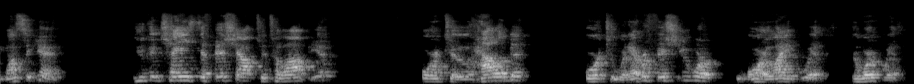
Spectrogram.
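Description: Chatty chef in a roomy kitchen. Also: male voice, fairly high pitch, fairly bright tone. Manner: chatty, enthusiastic, talks straight to viewers. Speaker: chef presenting a cooking demo. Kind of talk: casual cooking demonstration. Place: home kitchen, indoors. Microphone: far camera mic. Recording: roomy kitchen sound, mic at a distance.

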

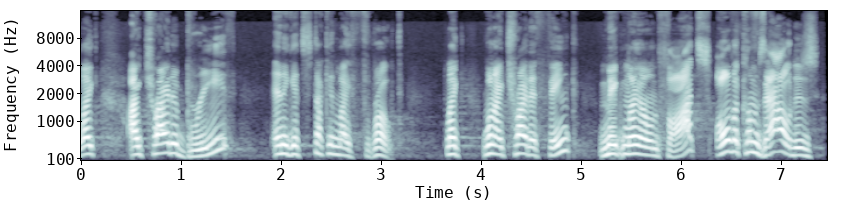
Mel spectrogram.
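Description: Anxious, distracted young student, performed by an actor, mid pitch, halting and repetitive, radio play monologue. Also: lightly acted. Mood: anxious, overwhelmed.

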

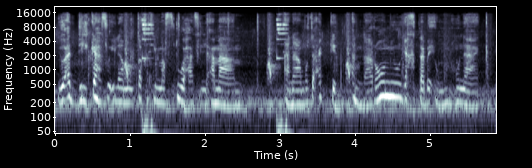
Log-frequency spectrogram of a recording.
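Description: A woman's voice: medium pitch, quick pace, lightly acted. A woman voicing a confident young boy superhero who leads the team in a cartoon game. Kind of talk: cartoon video game acting. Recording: very loud game noise behind.

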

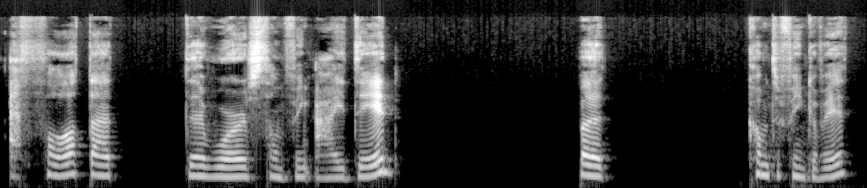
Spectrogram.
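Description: A woman playing a hurt, fed-up office coworker in an ASMR roleplay, halting and pleading, with pauses and sighs. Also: sits low. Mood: frustrated, fed up. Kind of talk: ASMR roleplay, slow intimate monologue.

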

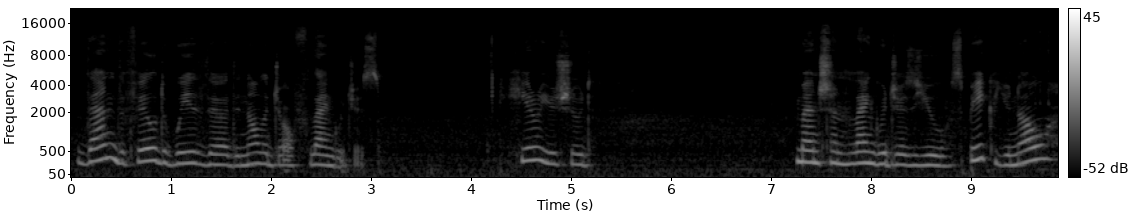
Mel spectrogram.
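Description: Slow Russian-accented woman guiding a form. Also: on the high side, a little mellow. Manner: slow, deliberate, pauses while clicking. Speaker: university staff guide. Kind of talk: screen-recorded tutorial walkthrough.

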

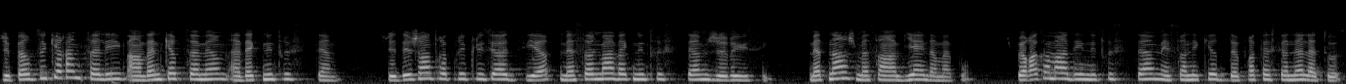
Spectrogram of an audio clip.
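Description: A woman in her thirties with a Québécois accent giving a calm, sincere diet testimonial in a studio. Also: a little high, normal speed. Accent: Québécois French. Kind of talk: scripted testimonial. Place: studio against a plain backdrop. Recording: dull old TV audio.

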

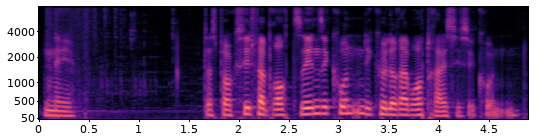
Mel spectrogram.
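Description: A man's voice: a little high, moderate pace, a little mellow. A man casually chatting while playing a strategy game, thinking aloud with many restarts, a little under the weather. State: slightly ill, a bit hoarse. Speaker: let's play co-host. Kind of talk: casual gameplay chat.

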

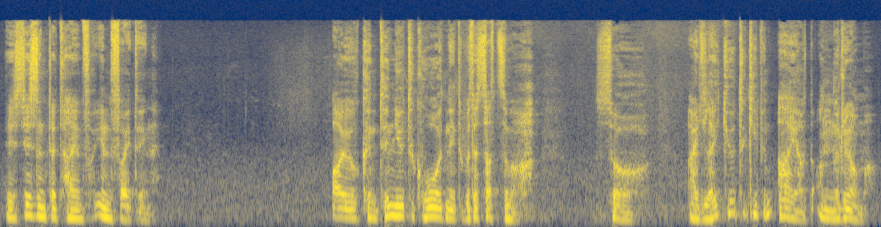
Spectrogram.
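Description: An actor playing a composed, diplomatic young samurai leader in a video game cutscene, speaking in a measured, polite, thoughtful way. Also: male voice, lowish voice, a little hiss or hum, natural voice. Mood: earnest, troubled.

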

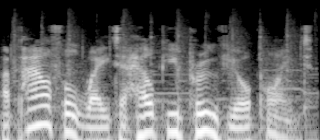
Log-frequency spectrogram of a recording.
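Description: Synthetic male voice reading with swinging pitch. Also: huge pitch swings, a little slow, darkish tone, soft background music. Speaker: text-to-speech reader. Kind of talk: synthetic document read-aloud.

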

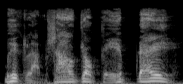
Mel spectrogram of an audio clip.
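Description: Kindly overworked cartoon shoemaker, medium pitch. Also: male voice, animated, measured pace, breathy edge. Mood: weary, worried. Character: poor, kindly, overworked older male shoemaker. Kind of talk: children's animated fairy tale acting. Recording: music under the voice. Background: music.

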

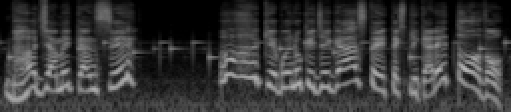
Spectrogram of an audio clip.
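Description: Flamboyant, high-pitched cartoon agent. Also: male voice, big pitch swings, slow, music in the background, heavily acted. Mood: excited. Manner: theatrical, gushing. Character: flamboyant, excitable young male modeling agent. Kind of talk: animated cartoon dubbing.

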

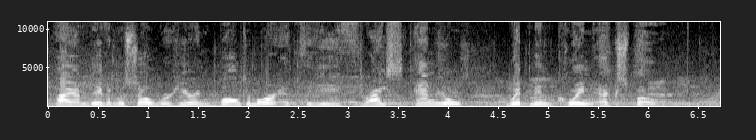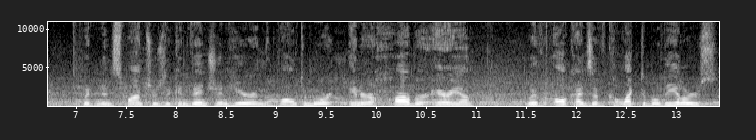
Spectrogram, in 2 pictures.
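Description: A man's voice: sits high, normal speed. Upbeat male host in busy convention hall. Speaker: interviewer and host. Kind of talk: convention walkthrough narration and interview. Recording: crowded convention hall noise. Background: crowd chatter.

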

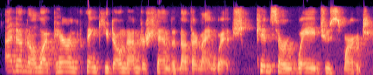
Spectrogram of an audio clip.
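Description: A woman's voice: lowish voice, a little slow, bright, forceful tone, dull audio. A middle-aged woman, a guest telling her life story in an earnest, reflective way. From Pakistan. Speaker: guest, kindness speaker. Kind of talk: conversational interview.

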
